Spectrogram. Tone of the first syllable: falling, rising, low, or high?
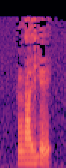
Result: high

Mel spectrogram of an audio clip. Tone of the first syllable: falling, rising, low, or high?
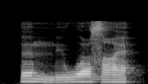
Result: high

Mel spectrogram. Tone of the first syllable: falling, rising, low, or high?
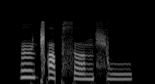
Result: high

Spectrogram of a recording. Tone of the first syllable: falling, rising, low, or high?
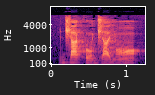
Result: high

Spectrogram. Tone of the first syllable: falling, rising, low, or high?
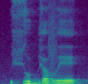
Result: high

